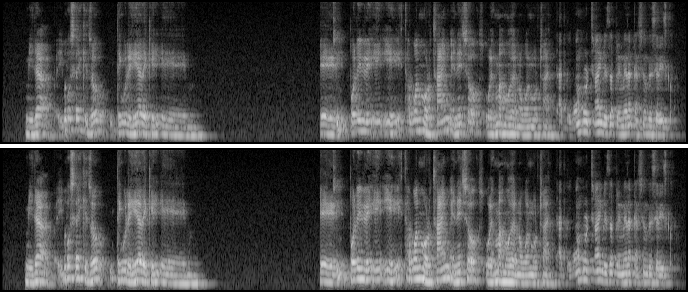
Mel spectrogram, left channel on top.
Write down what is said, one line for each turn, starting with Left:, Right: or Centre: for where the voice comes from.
Right: Mirá, eh,
Centre: Uy,
Right: vos sabés que yo tengo la idea de que eh, eh,
Centre: ¿sí?
Right: poner eh, eh, esta One More Time en esos, o es más moderno One More Time.
Centre: Exacto. One More Time es la primera canción de ese disco.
